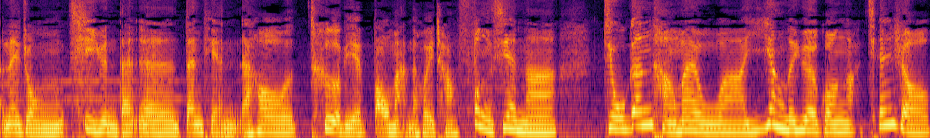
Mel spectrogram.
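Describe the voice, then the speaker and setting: Her pitch is fairly low for a woman and swings very widely. She speaks at a fairly slow pace. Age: 40s. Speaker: radio music show host. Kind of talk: live radio music show presenting. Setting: radio studio, live broadcast. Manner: casual, chatty with frequent fillers.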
